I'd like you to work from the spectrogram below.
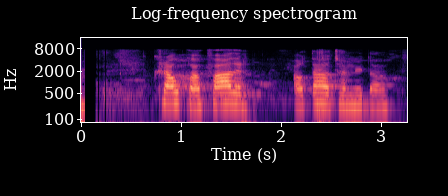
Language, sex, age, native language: Icelandic, female, 13, Icelandic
